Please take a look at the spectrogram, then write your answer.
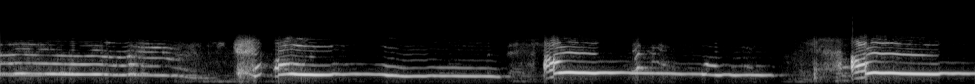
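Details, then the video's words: Aria, a little female dog, howls in reply when her owner howls: drawn-out, slightly falling tones broken every few seconds by brief yelping upward sweeps, indoors. "Howling with Aria"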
